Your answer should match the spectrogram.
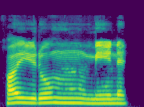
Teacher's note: ইয়া সাকিনের ডান দিকে যাওয়ার এসছে, ইয়ালিন হবে, ইয়ালিনকে নরম আওয়াজে তাড়াতাড়ি পড়তে হবে, টান দেওয়া নিষেধ।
